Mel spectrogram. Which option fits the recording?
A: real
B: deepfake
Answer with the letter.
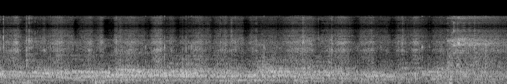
A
